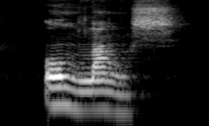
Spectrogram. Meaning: recently
- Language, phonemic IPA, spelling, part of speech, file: Dutch, /ɔnlaŋs/, onlangs, adverb, Nl-onlangs.ogg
